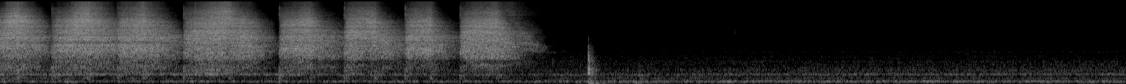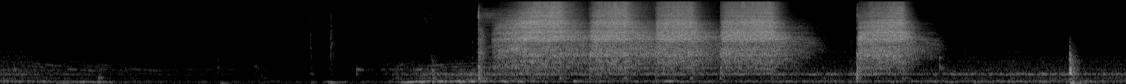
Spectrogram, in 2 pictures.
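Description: A steam iron presses a sewn seam allowance open on a quilted jacket. Loud bursts of hissing, rubbing strokes come at the start and again near the end, with a long quieter stretch of steady low hiss between them.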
